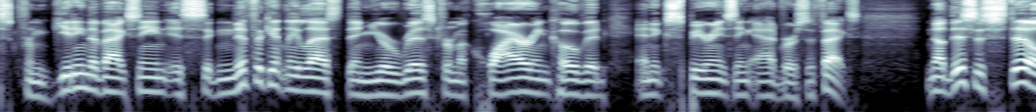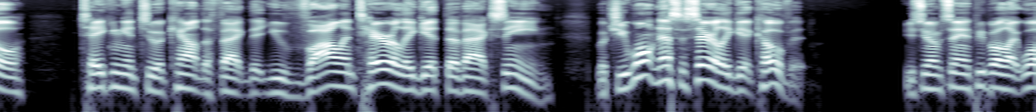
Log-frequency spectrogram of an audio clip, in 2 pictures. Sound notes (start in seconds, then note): none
